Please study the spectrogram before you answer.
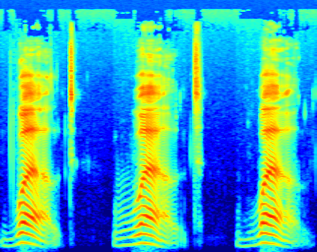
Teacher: In British English, we don't pronounce the R.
